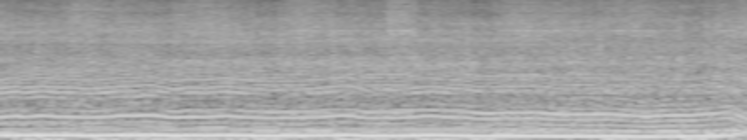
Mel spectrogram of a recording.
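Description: A chainsaw bores into a tree trunk, its engine holding a loud, steady high-revving whine under load throughout the cut, with no one talking.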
